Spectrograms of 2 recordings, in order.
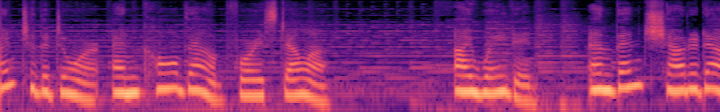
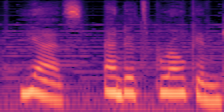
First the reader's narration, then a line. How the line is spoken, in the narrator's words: she cried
